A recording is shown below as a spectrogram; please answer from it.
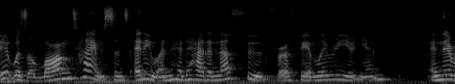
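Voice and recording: The speaker reads aloud in a natural voice, and the pitch varies in an ordinary way.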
